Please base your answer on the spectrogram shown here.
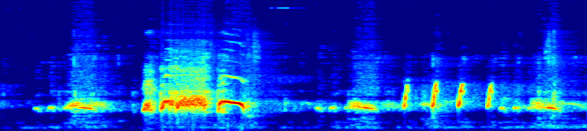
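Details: Male white-breasted waterhen: low, soft calling builds into a harsh, rasping burst, then a quick series of four sharp upward-flicked notes and a final rough phrase.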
